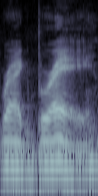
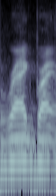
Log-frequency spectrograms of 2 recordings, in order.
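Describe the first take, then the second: First: The last syllable rhymes with 'day'. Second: The last syllable rhymes with 'bee'. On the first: The speaker calls it right. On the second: The speaker calls it wrong.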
